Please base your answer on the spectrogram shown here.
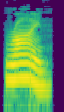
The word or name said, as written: rine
